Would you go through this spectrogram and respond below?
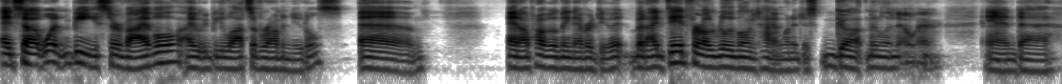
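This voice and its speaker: A man hosting a podcast, telling rambling, animated stories in casual conversation. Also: lowish voice, brisk. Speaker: podcast host.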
